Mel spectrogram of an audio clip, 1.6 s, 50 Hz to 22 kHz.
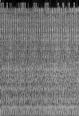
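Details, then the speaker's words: Curbside-rescued MTD mower, Tecumseh single-cylinder: even, steady beat with no metallic rapping. The earlier hard rapping noise is gone and it sounds normal; it is still on 0W-20 oil pending an oil change. "that hard metallic rapping noise could gone away sounds like a normal lawnmower now"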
